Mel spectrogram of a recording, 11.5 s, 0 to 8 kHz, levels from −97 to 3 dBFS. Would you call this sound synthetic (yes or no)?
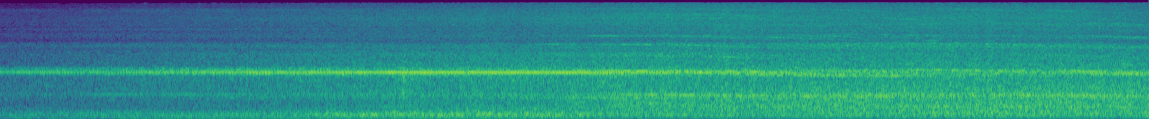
no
